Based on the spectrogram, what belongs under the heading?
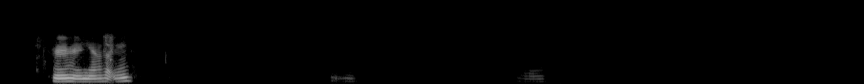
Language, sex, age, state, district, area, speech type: Santali, male, 18-30, West Bengal, Birbhum, rural, conversation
